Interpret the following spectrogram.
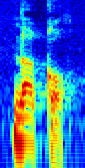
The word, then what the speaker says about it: knuckle: words here are some examples no knee knife knuckle the second Digraph we'll look at with a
